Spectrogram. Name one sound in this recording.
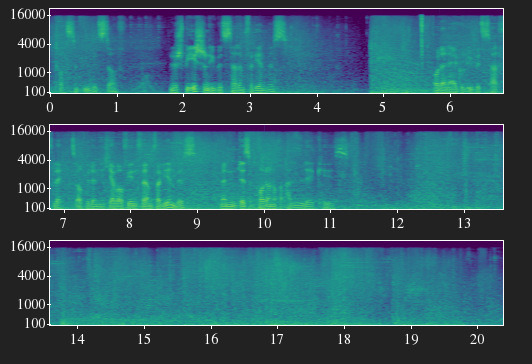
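Magical blasts and strikes crackle and whoosh in a fight.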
